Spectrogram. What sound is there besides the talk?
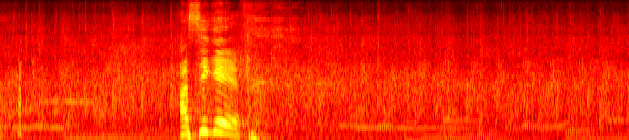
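audience applause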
